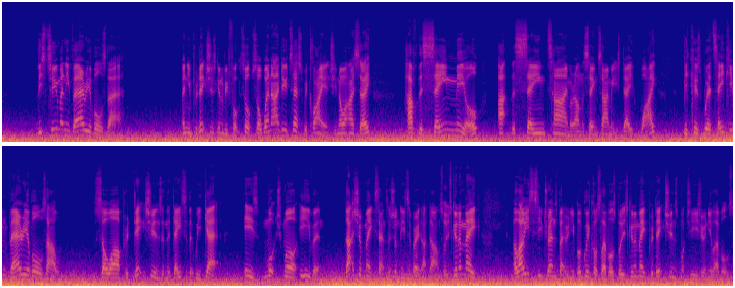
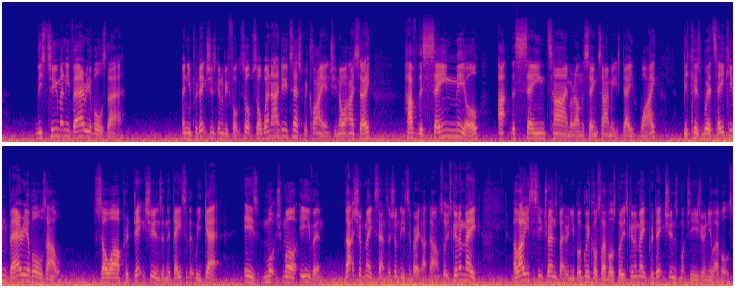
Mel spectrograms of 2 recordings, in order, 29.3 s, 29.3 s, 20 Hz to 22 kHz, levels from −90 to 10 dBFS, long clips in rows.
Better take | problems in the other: second | low rumble; loud; throughout; 7 dB below the speech; faint in the second

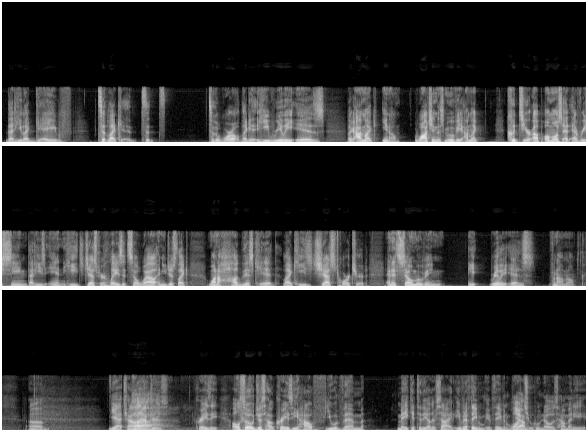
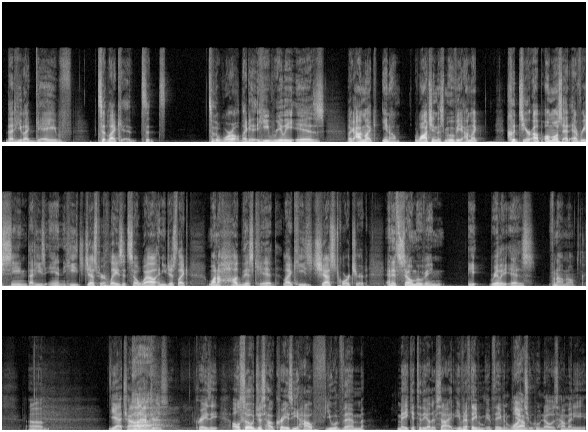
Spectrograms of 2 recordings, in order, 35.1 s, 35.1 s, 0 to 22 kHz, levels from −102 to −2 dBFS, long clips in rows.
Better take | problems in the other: second | garbled, watery; slightly; nothing above 8.5 kHz

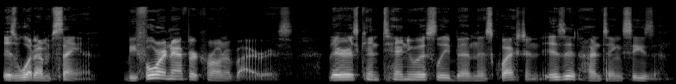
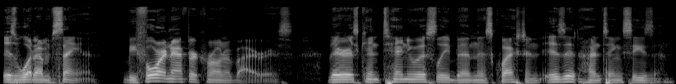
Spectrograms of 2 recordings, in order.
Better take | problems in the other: second | thin; somewhat; fading below 250 Hz

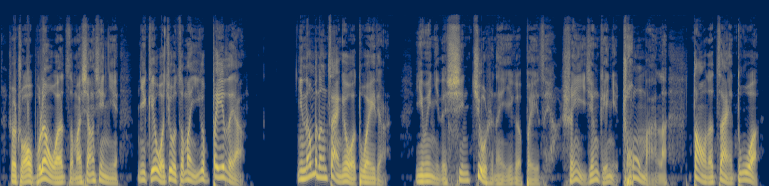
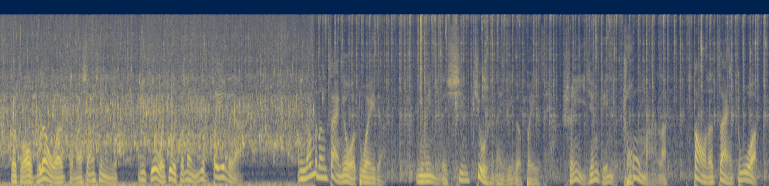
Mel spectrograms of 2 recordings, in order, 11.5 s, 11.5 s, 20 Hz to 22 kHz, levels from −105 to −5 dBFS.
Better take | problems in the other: first | rain or running water; loud; throughout; 4 dB below the speech

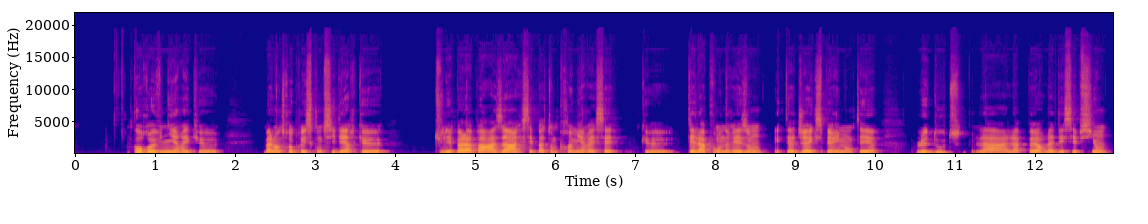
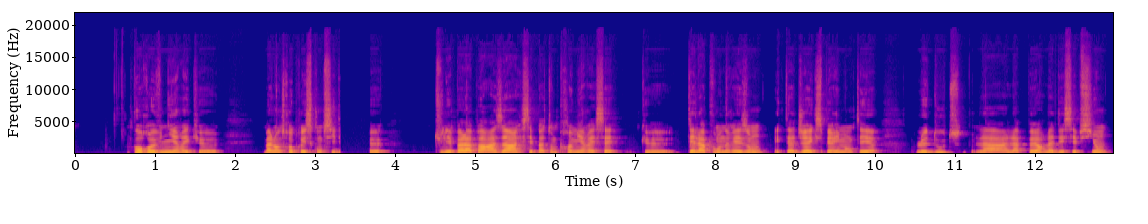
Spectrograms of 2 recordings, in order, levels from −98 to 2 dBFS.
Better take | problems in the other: first | audio cutting out; at 3.5 s

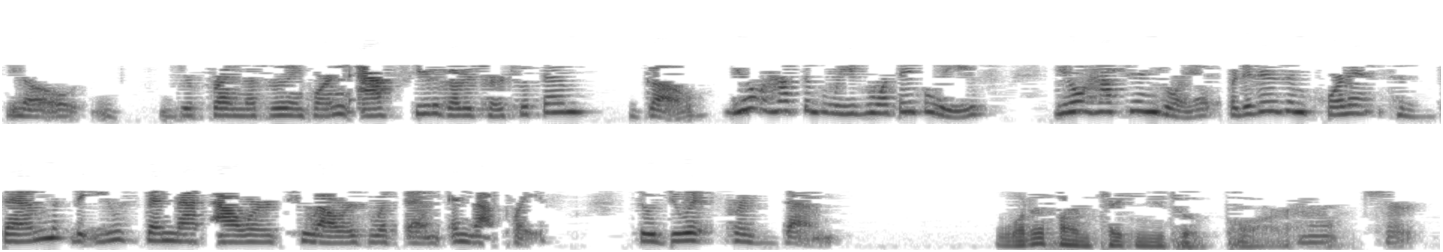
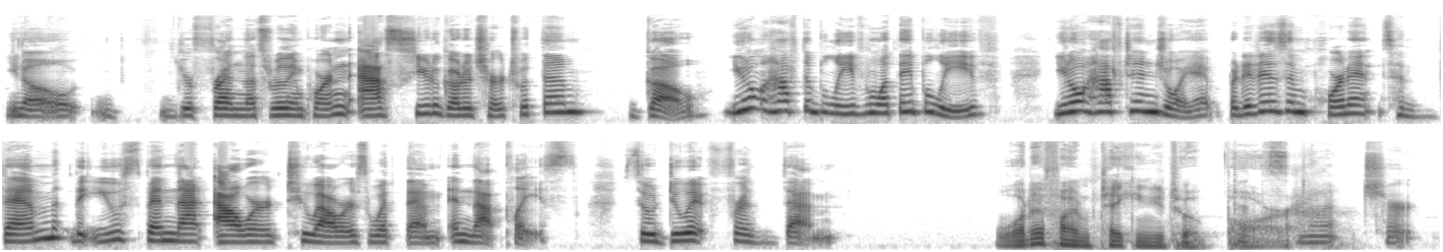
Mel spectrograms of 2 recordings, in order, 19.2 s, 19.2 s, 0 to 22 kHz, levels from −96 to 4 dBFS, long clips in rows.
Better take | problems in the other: second | garbled, watery; badly; nothing above 3 kHz

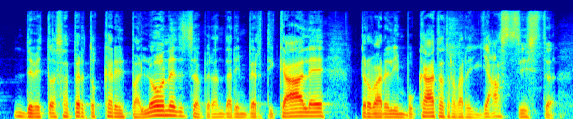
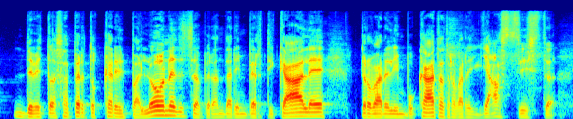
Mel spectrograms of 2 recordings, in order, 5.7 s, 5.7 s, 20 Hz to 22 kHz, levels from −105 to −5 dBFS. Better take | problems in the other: first | thin; somewhat; fading below 800 Hz

